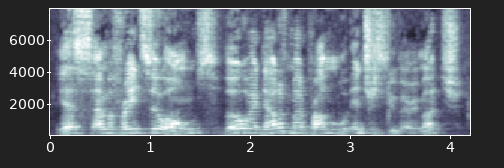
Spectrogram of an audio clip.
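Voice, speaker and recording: In a radio drama, a woman voices a well-off, courteous English lord who comes across as an earnest, worried client. Her mid-range, darkish voice is animated and a little fast, lightly acted with a formal, slightly hesitant manner. She sounds off the microphone, recorded from a distance in an echoey room.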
